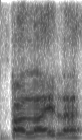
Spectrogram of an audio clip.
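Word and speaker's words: בַּלַּיְלָה: From B, balayla, we go to valayla, a V sound.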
